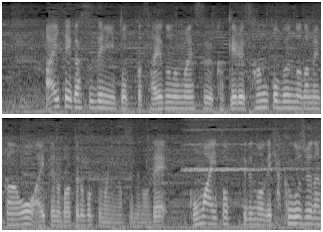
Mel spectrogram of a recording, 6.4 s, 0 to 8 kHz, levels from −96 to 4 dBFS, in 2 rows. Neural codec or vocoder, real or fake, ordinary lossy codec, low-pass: none; real; none; none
